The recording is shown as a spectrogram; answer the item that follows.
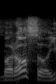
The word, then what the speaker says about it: Barroso: Well, that goes to show what you think of him, because it's Barroso. You calling him Basuro. – Oh, it's Barroso. Okay. I thought it was Barroso. I first said, Barroso. – Nah, again, you say it like garbage. You said Basuro.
